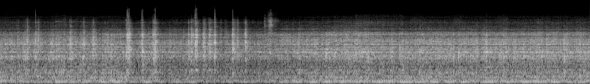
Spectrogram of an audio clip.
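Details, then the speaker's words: Philco 50-920 tube radio after capacitor replacement, testing: sharp crackles and pops over steady hiss, then hiss alone, a noisy reception. Owner suspects residual contact cleaner in the tube sockets, not confirmed. "I'm just sort of getting some noise now"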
